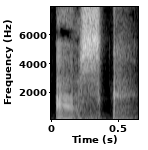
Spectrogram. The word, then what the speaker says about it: ask: To ask. To ask, right, to ask. Very important, the K, right?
